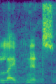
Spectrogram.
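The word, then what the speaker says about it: Leibniz: थी और लाइट्स जो जर्मनी के लिनेट्स भी कुछ बोलते हैं कुछ लोग लाइब निट्स उनके नाम का उच्चारण करते हैं लाइट्स की भी एक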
